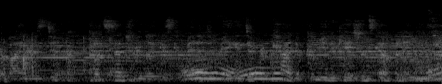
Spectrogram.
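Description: Television playing in the background: music with voices speaking over it, a little past halfway through.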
